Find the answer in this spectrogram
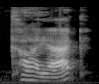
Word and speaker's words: kayak: Kayak. Now it's spelled with a Y, but it's actually the I as in by diphthong, so the tongue doesn't raise quite high enough to press the roof of the mouth.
